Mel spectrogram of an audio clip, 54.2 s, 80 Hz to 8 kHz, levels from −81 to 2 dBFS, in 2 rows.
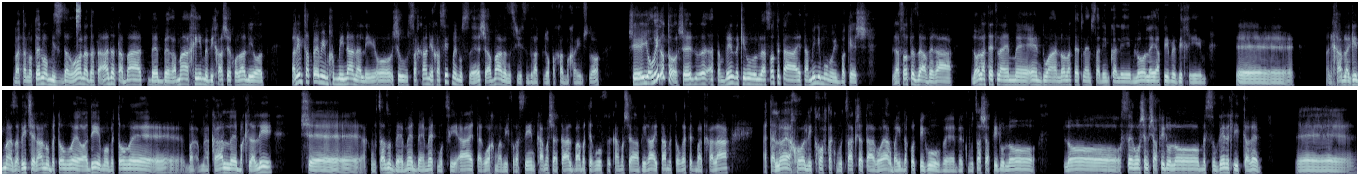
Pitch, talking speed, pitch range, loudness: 105 Hz, 115 wpm, 95-120 Hz, -19 LUFS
